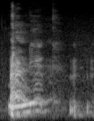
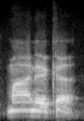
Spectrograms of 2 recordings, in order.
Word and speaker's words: Monica: life yes it has what have you gotten monica monique mona and monica oh wow wow like broken down monica so let's hear you say it monica monika got it you got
